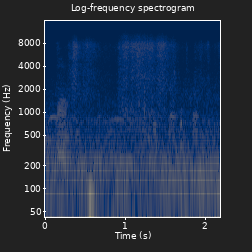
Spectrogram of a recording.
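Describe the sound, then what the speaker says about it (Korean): Hens cluck softly amid a busy farmyard background, with one brief low thump and a steady murmur of other fowl throughout. "제리에겐 암탉이 4마리가 되는 셈이다"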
